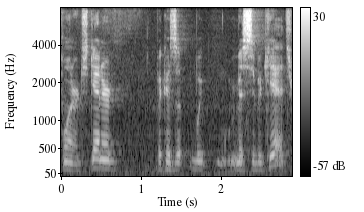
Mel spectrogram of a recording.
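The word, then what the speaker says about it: Lynyrd Skynyrd: Of course, that's from pronounced Leonard Skinner, because we're Mississippi kids, right?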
